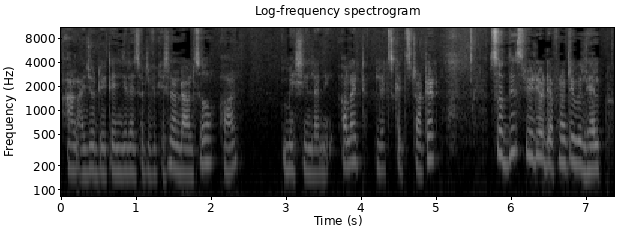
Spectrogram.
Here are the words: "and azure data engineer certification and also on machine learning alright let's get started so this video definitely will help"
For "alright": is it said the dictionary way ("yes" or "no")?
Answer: no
